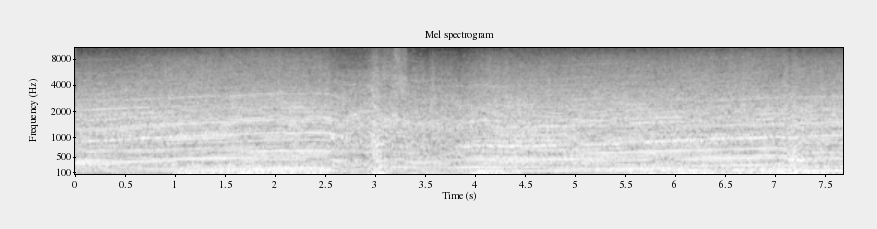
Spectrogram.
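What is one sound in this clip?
A race car engine drops in pitch as the car brakes and shifts down, then climbs again while accelerating.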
